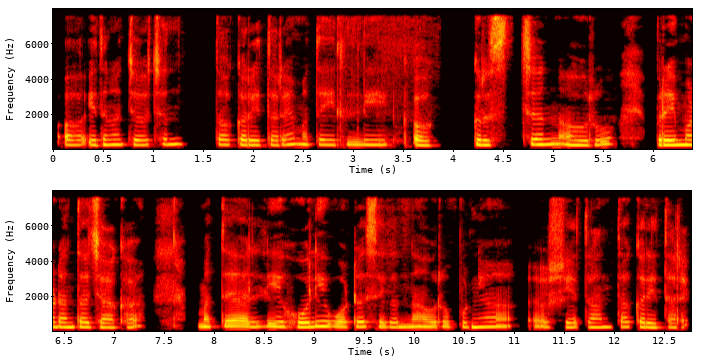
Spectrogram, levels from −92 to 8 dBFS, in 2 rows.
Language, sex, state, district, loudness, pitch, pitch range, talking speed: Kannada, female, Karnataka, Mysore, -25 LUFS, 265 Hz, 250-280 Hz, 115 wpm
